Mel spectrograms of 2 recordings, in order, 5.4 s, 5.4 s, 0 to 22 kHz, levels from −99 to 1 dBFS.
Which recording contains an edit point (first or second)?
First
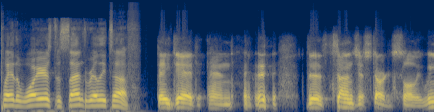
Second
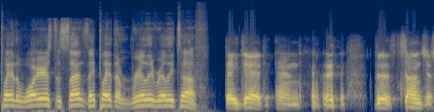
first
